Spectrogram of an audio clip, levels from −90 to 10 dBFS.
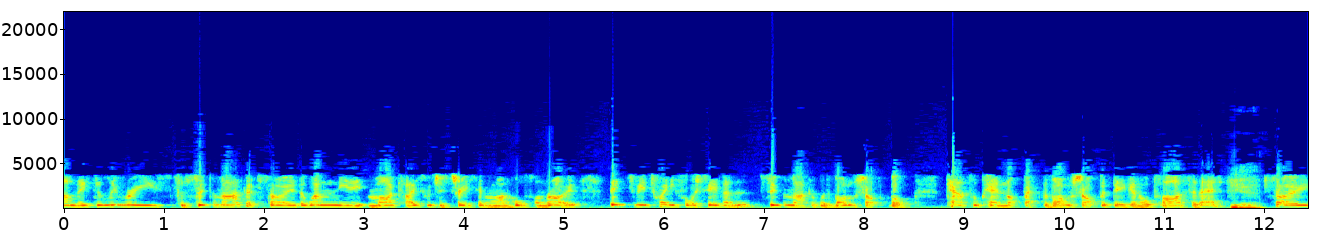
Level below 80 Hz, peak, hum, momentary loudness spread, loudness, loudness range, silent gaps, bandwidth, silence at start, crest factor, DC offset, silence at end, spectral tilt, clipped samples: -48 dBFS; 0 dBFS; none; 5 LU; -16 LUFS; 2 LU; none; 5.8 kHz; 0 s; 16 dB; under 0.1%; 0 s; -8 dB/octave; under 0.1%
